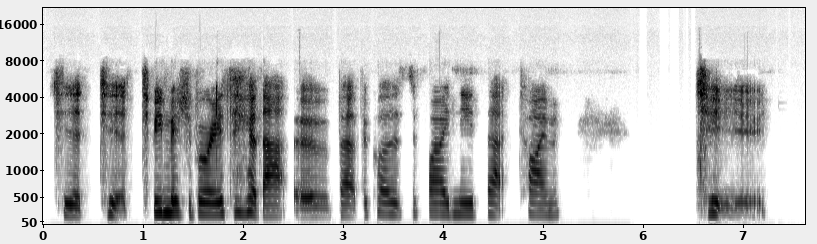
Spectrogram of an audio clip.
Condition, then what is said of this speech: Stuttering. But like, I think it can affect it because I am talking all day long, and that's okay.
